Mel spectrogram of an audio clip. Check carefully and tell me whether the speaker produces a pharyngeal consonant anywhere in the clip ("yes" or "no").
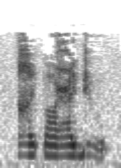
yes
